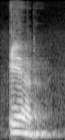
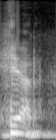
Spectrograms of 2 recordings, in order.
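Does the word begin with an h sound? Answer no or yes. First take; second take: no; yes. First: The word begins with a vowel sound. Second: The word begins with an h sound. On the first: The speaker calls it right. "लेकिन इसकी pronunciation जो है वो है एयर" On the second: The speaker calls it wrong. "अब हमें लगेगा ये हेयर है"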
